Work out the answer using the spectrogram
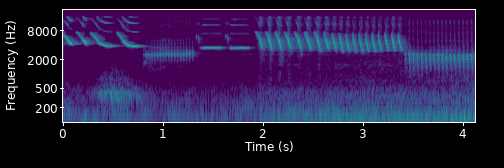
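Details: Singing canary moving through contrasting tours: quick descending whistles, a flat mid-pitched tone, short high pips, a rapid bright rattling trill, then a lower sustained buzzy roll.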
